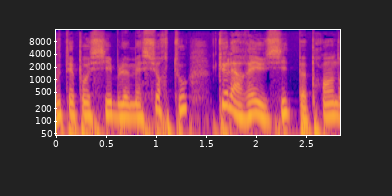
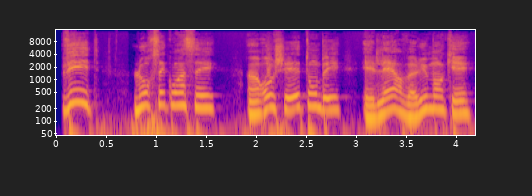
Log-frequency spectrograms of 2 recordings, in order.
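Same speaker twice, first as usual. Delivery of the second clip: calling for help; 7 semitones higher than usual. Acted. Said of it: "appelle au secours de toute voix".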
